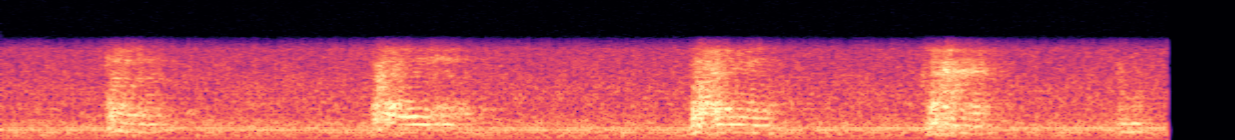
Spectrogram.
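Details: Pomeranian with a known trachea problem, recently at a dog park twice in two weeks: four harsh, honking coughs over six seconds, worse and longer than usual; owner suspects kennel cough. Recorded on a cell phone.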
